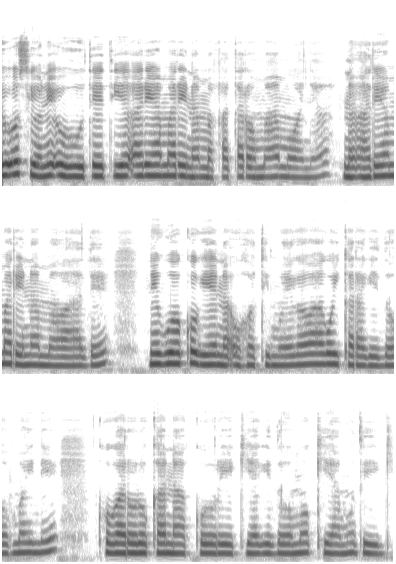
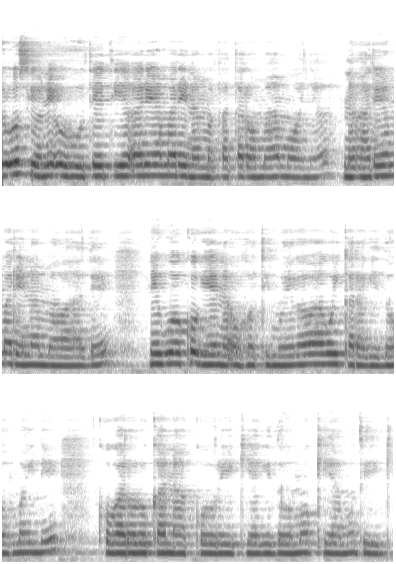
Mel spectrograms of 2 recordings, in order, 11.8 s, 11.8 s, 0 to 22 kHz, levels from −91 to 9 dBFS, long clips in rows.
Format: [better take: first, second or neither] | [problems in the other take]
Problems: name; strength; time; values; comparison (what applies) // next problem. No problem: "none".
first | room echo; dies away in 0.9 s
